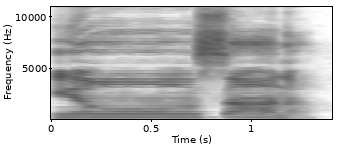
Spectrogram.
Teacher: ان میں نون مشدد ہے، اس لیے یہاں پر ہم نے غنہ کیا انسان۔ انسانہ میں نون ساکن کے بعد سین آ گیا حروف اخفا میں سے، اس لیے یہاں پر ہم نے اخفا یعنی غنہ کر کے پڑھا۔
